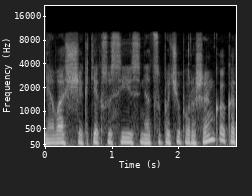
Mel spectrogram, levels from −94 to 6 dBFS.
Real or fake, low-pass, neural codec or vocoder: real; 9.9 kHz; none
